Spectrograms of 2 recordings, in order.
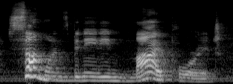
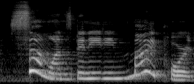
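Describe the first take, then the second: First: It is said in a crying voice. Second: It is said in a high squeak.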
